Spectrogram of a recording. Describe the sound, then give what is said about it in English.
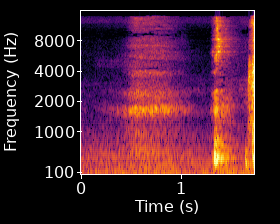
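A loud sneeze: a drawn-in breath builds for about a second, then two sharp explosive bursts follow in quick succession, with no talking. “Bless you.”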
